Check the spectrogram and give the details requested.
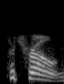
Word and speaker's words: Petrone: It's Petrone. Petrone, like okay. The tequila.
